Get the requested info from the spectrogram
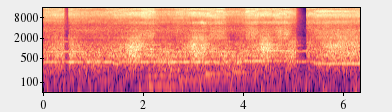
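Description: Iwata Eclipse HP-BCS bottom-feed airbrush spraying paint: a steady hiss of air that swells and eases several times, about once a second, as the trigger is worked.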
